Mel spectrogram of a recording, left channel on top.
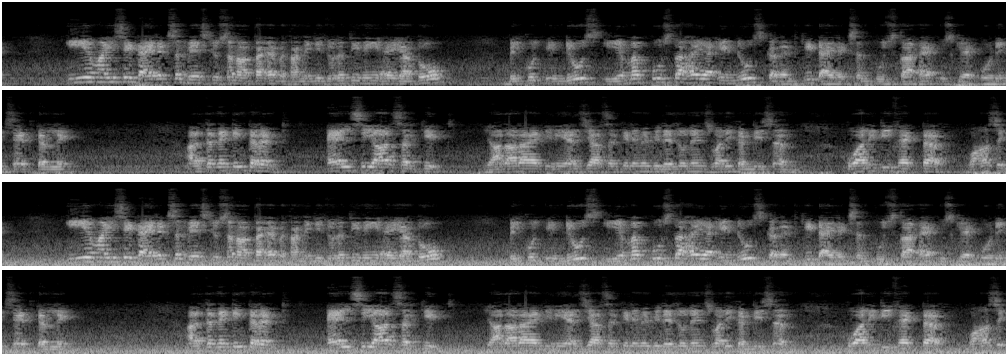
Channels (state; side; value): noise; right; rumble, 6 dB below the sound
